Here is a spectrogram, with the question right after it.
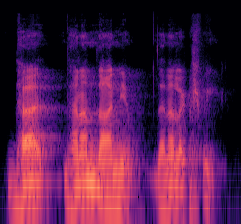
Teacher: there should be a gush of air that comes from your nabhi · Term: mahaprana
